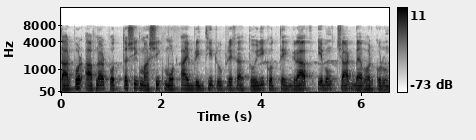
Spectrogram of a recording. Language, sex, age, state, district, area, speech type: Bengali, male, 30-45, West Bengal, Purulia, urban, read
